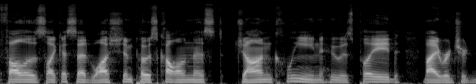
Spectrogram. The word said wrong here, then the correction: Klein: I think it's actually John Klein. Klein, Klein.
